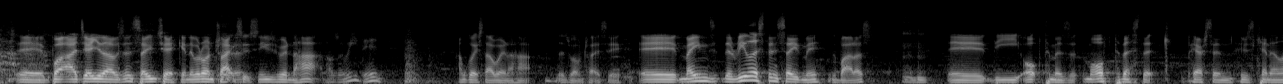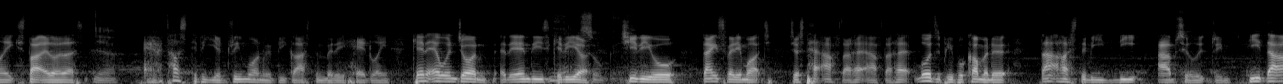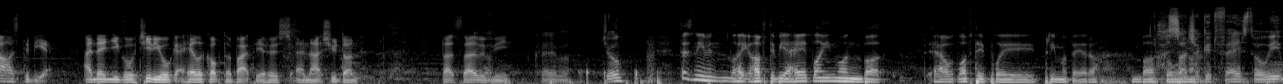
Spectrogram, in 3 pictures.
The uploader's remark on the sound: This podcast was recorded in the Southsider Sidelounge on the 22nd of August as part of the PBH Free Fringe.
